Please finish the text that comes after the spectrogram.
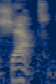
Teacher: hear that ow, sliding sound a little bit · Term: diphthongs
